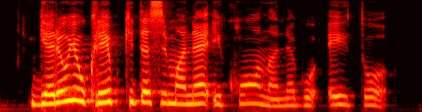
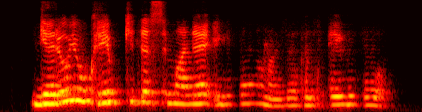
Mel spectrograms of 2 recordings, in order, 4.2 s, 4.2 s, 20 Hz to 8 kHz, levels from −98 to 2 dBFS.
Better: first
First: none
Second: noise reduction (neural mask model DeepFilterNet 3)

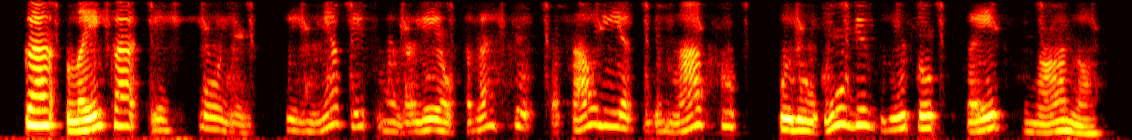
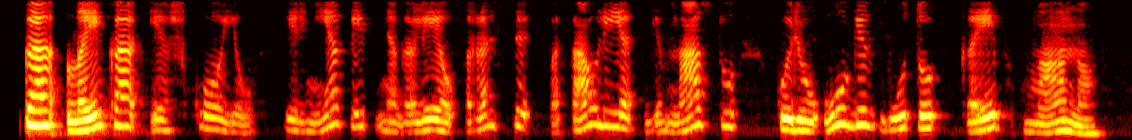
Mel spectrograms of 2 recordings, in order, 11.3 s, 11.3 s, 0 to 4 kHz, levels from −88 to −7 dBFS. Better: second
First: noise reduction (neural mask model Resemble Enhance denoiser)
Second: none

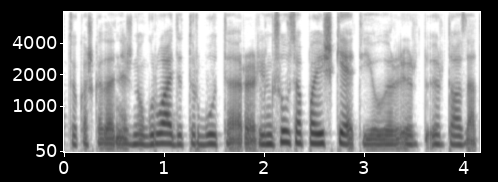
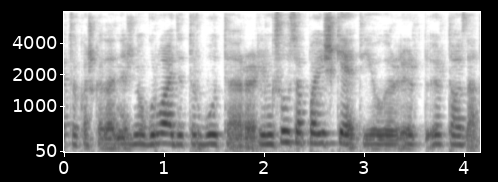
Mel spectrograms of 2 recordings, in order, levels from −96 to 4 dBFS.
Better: first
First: none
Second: room echo; dies away in 0.2 s

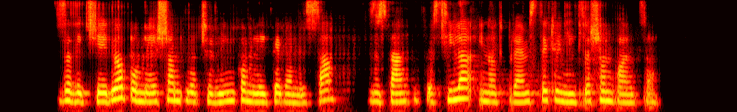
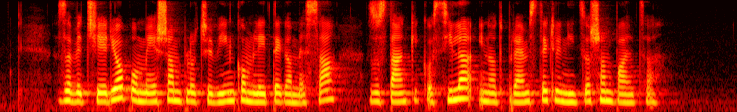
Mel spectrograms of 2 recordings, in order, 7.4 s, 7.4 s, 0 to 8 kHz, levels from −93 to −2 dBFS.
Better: second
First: noise reduction (neural mask model Resemble Enhance denoiser)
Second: none

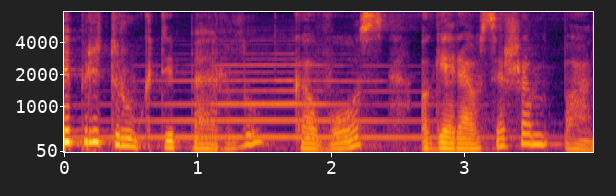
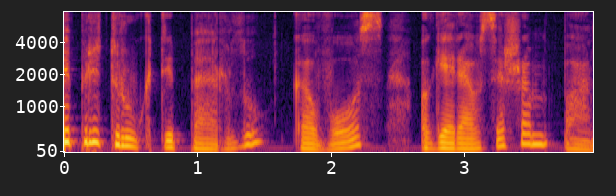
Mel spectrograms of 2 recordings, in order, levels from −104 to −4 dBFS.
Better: second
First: background sound (Wind instrument, woodwind instrument); 14 dB below the speech // room echo; dies away in 0.4 s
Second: none

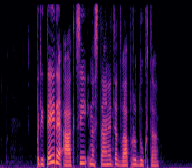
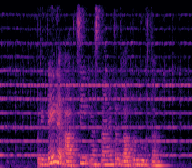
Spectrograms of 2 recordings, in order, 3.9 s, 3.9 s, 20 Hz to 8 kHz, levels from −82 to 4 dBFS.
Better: first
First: none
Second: background sound (Bowed string instrument); 14 dB below the speech // room echo; dies away in 0.5 s

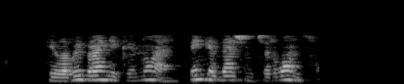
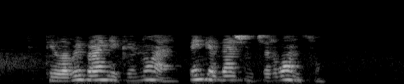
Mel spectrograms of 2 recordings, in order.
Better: second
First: noise reduction (neural mask model Resemble Enhance denoiser)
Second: none

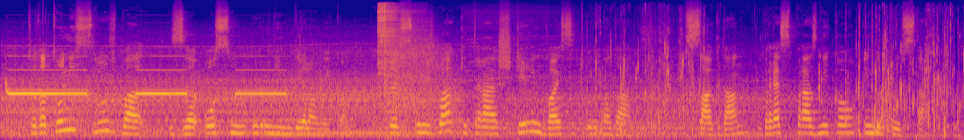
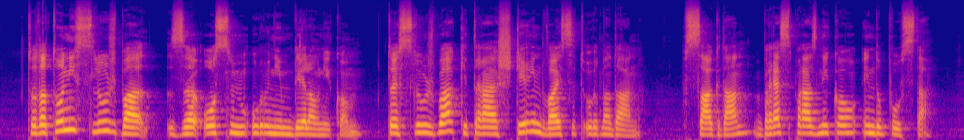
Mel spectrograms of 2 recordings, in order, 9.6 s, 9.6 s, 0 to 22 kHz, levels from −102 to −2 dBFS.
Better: second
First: background sound (Alarm); 1 dB below the speech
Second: none

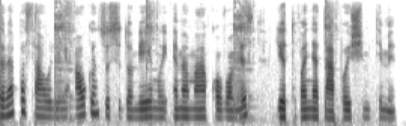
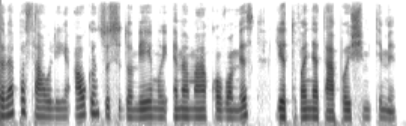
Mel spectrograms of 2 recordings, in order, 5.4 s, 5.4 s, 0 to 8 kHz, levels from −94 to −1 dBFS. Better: second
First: background sound (Fart); 18 dB below the speech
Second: none

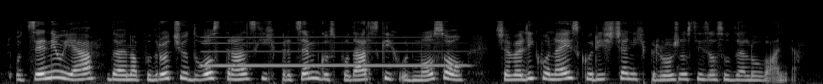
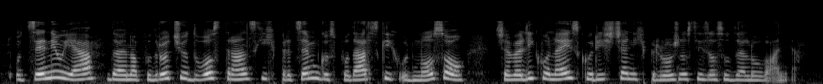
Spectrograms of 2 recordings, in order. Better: second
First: background sound (Wind instrument, woodwind instrument); 12 dB below the speech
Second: none

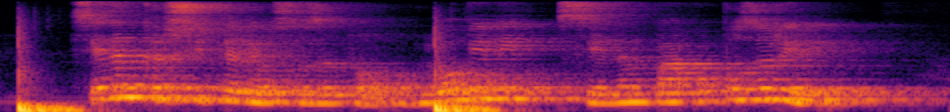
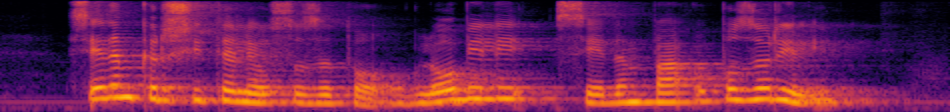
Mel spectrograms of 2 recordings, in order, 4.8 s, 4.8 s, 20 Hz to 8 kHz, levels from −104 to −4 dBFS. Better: second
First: background sound (Bass drum); as loud as the speech // room echo; dies away in 1.1 s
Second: none

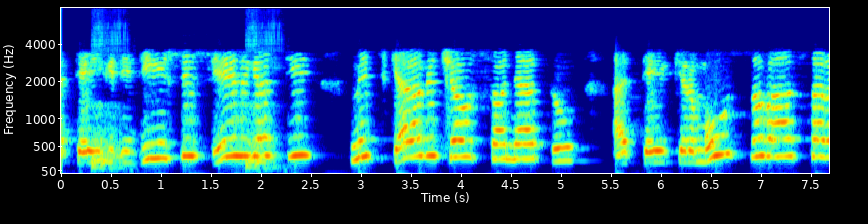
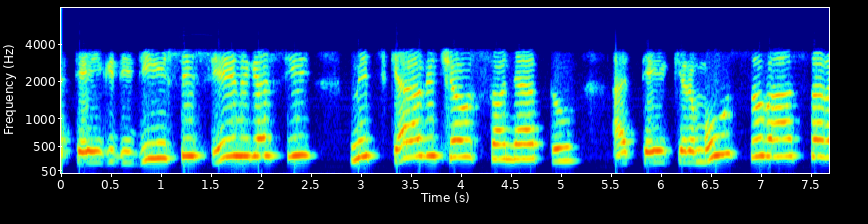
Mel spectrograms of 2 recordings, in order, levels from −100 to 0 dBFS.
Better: second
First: noise reduction (classical method WPE with log-MMSE)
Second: none

